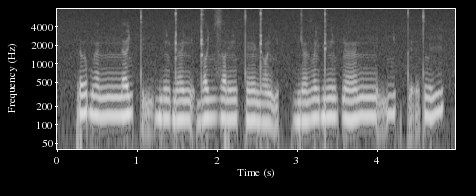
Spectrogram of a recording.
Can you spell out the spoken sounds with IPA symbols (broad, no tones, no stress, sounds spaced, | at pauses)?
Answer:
ɾ ɘ b ɛ̃ nː ɛ ʎ t ḭ b ĩ ʎ ɖ ɛ̃ ɲ ḛ ɖ ɐ ʎ z ɐ ɾ ĩ ʎ t ẽ ɖ ɐ̃ ʎ | ɟ ɛ̃ ɣ ɐ̃ ʎ ɖ ĩ ʎ ɗ ɛ̃ nː ḭ ʎ | t̪ ḛ t l i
